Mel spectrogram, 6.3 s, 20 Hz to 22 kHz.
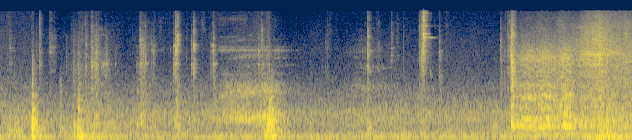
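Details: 1973 Dodge camper special abandoned 25 years, being revived: the engine cranks, catches quickly and settles into a steady idle with no misses or knocks, purring like a kitten; starting and running healthy.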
